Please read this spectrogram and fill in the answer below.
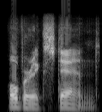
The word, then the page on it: overextend: American English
